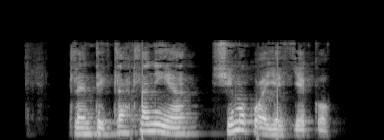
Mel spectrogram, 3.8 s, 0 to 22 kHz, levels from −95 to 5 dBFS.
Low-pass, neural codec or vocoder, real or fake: 7.2 kHz; none; real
